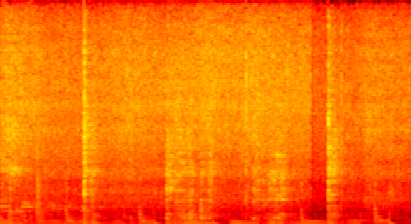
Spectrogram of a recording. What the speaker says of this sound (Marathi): आपली हिरवी मिरची जी आहे ती देखील अगदी व्यवस्थित अशी यामध्ये परतून झालेली आहे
